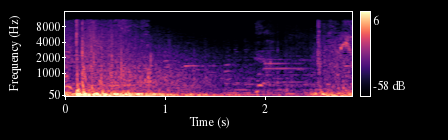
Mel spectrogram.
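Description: Expelliarmus spell cast in the game Hogwarts Legacy, a loud blasting burst with crackling impacts and a rumbling tail, brief swell near the end.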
